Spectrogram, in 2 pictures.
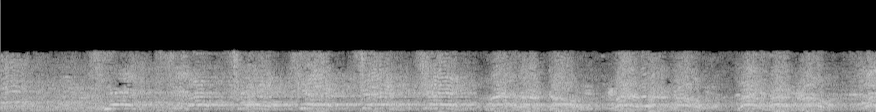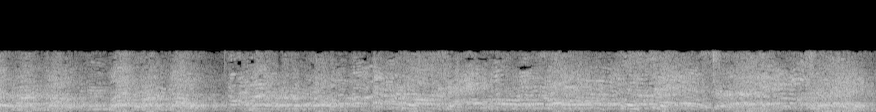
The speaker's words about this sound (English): This is what it sounded like as protesters blocked the elevator doors from closing and a state patrol officer physically forced them back.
